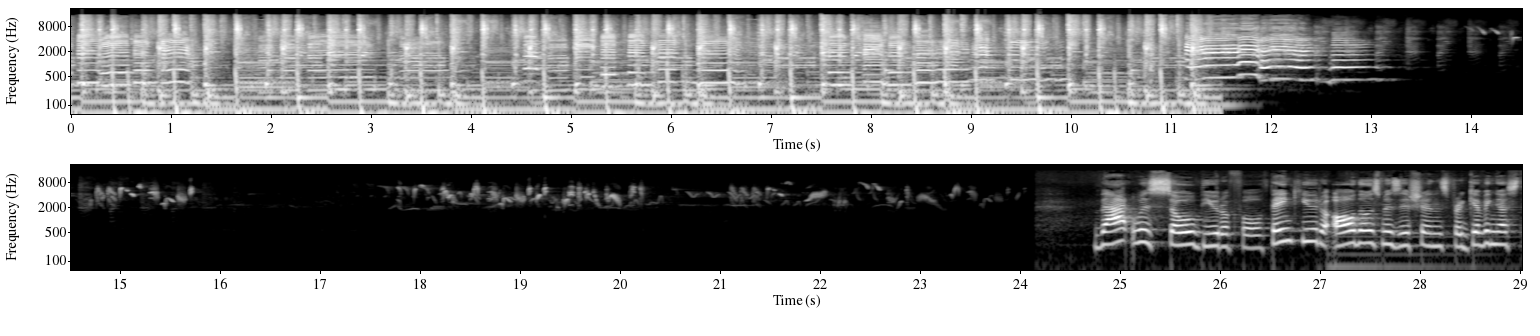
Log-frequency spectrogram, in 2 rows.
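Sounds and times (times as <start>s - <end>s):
jazz music: 0.0s - 13.4s
birds chirping: 13.4s - 24.1s.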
